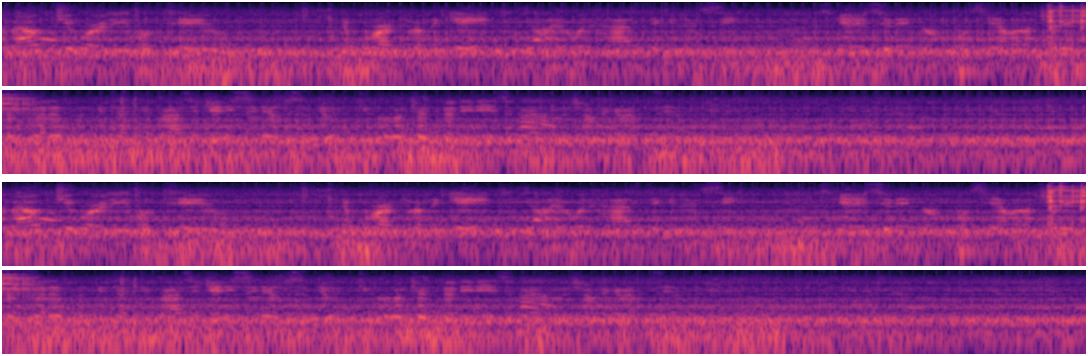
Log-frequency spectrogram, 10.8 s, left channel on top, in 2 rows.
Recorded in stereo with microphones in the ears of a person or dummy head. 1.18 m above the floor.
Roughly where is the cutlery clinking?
Centre.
